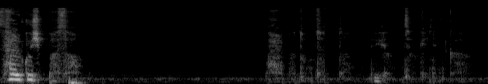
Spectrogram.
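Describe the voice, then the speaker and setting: Whispering at a very slow pace. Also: woman. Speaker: senior actress. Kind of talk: dramatic monologue, audition reel. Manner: earnest, emotional, consoling.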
